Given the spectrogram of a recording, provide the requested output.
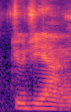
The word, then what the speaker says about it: Zhujiang: And it is Zhujiang Beer. Is that pronounced correctly? Close. Is it Zhujiang? Zhujiang, yeah.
